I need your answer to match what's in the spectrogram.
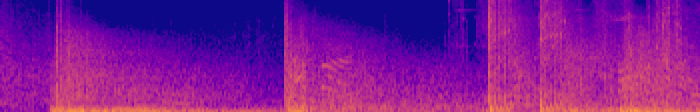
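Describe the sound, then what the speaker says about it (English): Thermite and frag grenade blasts in the battle-royale shooter Apex Legends: several loud, sudden booms, each trailing off into a long rumbling decay, packed close together amid in-game noise. "Throwing thermite. Frag grenade."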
